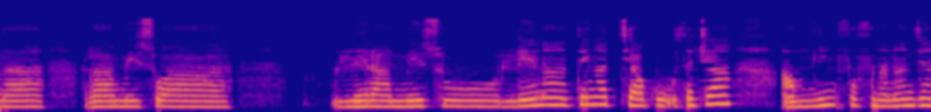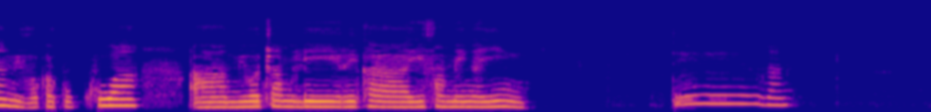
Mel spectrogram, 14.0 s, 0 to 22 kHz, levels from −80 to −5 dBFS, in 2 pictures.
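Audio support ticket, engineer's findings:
Throughout: s sounds gritty and lispy, treble synthetic, nothing above 11.1 kHz. Likely HE-AAC v2 compression rebuilding treble from copied lower bands; heavy damage fits roughly 12 kbps.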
